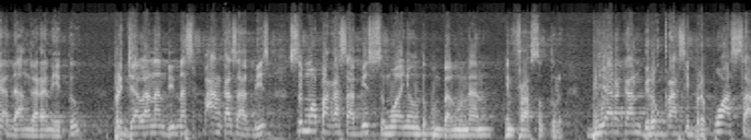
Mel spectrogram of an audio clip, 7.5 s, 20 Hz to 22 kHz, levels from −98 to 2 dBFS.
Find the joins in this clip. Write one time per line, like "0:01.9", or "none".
0:05.0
